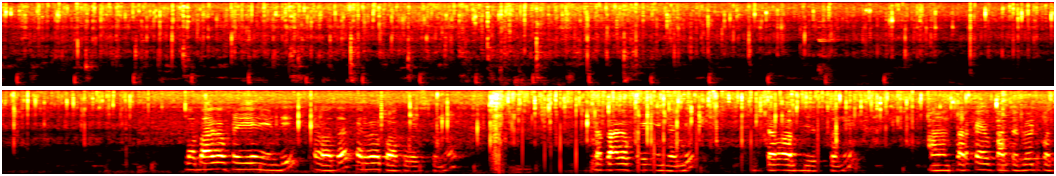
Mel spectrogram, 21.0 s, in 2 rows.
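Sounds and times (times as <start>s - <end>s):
spices sizzling in hot oil: 0.0s - 21.0s
sharp popping: 14.6s - 19.8s.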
